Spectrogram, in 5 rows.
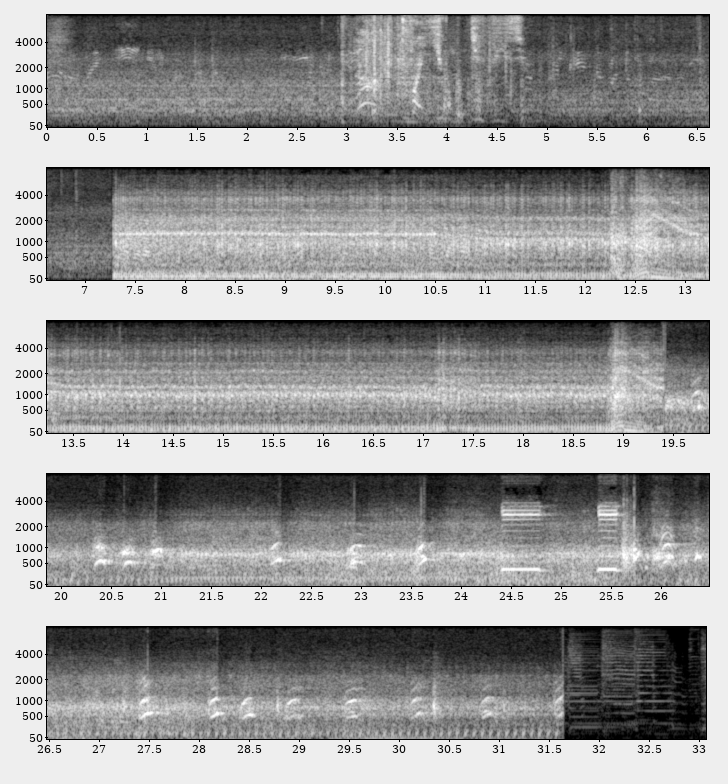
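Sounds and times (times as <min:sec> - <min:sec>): vehicle engine humming: 0:00.0 - 0:31.7.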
